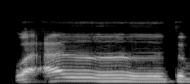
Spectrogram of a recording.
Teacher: Nah, karena dia huruf ta, maka dia lebih banyak dengungnya. Jadi waktu menyebut nun, lidah itu sudah naik di pangkal ya atau gusi depan gigi atas. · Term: ikhfa hakiki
